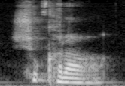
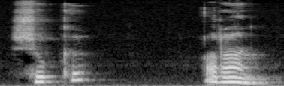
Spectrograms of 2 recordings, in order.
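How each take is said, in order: First: The word ends on a vowel with no final N. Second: The word ends with a final N sound. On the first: It is the form without the double vowel. "If you want to pronounce the alif, you say shukra" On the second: It is the full form with the double vowel. "Ra with double fatha makes ran"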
